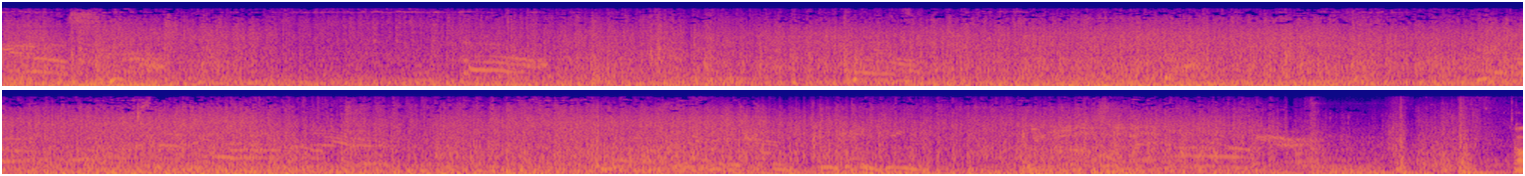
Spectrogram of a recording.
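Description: Gunfire from enemy units in the real-time strategy game Iron Harvest, a steady, dense crackle of rifle and machine-gun shots with occasional booms, sustained and moderately loud throughout under battle noise.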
